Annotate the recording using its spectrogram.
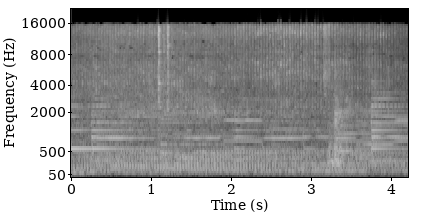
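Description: Background music with long held melody notes over a steady accompaniment.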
